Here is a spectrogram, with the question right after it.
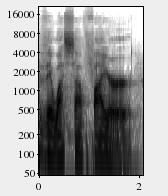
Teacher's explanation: la R no se pronuncia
